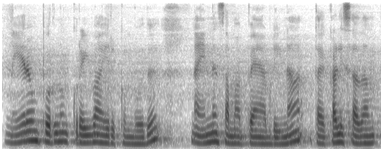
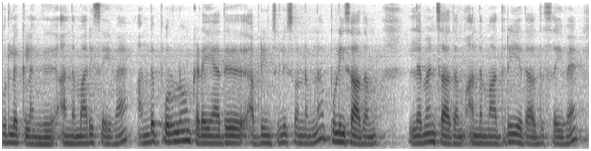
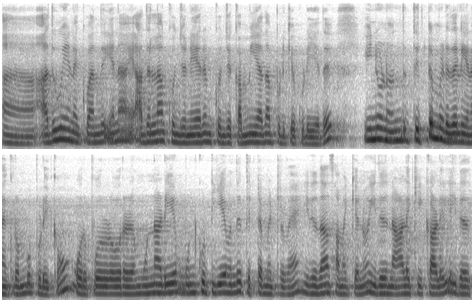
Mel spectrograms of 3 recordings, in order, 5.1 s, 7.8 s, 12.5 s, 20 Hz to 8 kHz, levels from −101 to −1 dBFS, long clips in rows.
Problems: none marked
